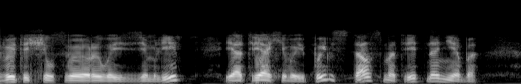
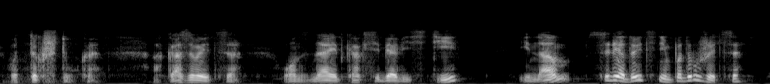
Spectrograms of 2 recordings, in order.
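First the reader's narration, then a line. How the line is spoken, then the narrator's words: Laughing, hoarse voice. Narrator (Russian): Засмеявшись, он сказал сиплым голосом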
